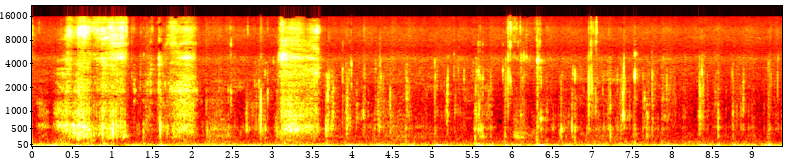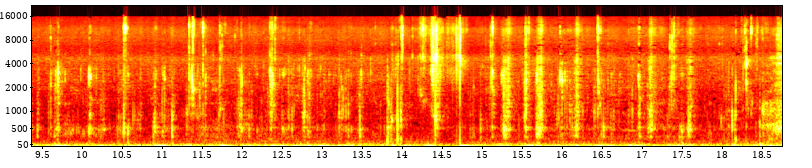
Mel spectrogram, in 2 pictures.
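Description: Close-miked mukbang eating sounds: biting and chewing braised pork with gelatinous skin, with many small mouth clicks throughout. Two louder bursts come in the first four seconds as a piece is drawn into the mouth.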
